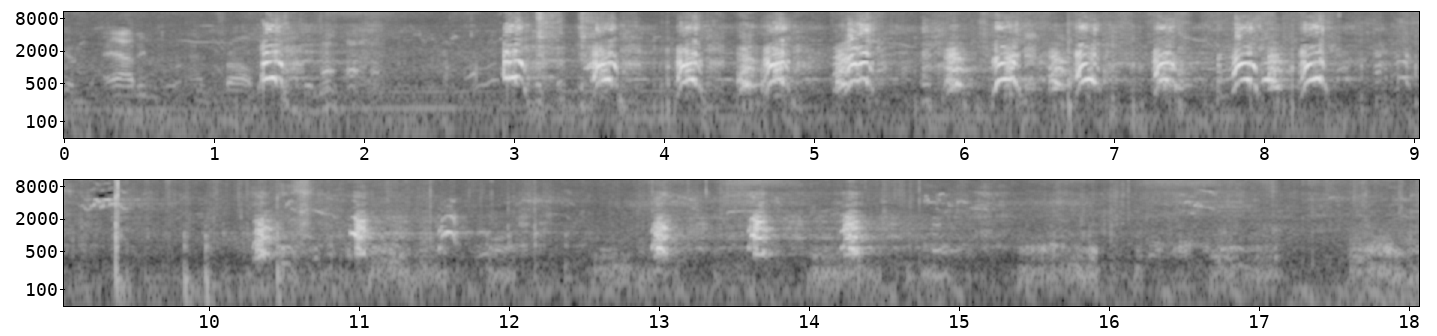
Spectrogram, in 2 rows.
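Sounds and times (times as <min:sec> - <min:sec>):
dog barking: 0:01.3 - 0:01.7, 0:02.9 - 0:09.0, 0:10.3 - 0:11.8, 0:13.0 - 0:15.0.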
